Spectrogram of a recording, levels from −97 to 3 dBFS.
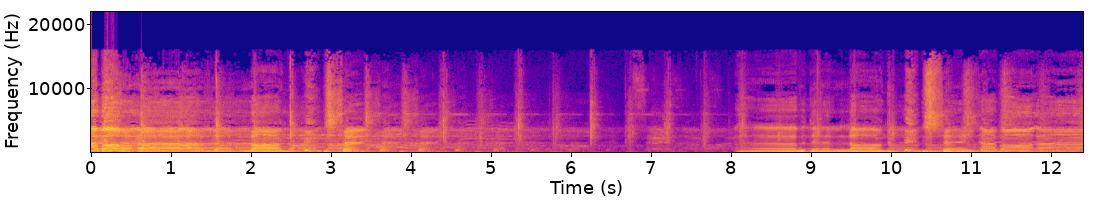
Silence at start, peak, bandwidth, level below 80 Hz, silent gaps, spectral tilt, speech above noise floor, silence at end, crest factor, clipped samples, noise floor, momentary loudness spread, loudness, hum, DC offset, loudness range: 0 s; 0 dBFS; 16.5 kHz; -56 dBFS; none; -4 dB/octave; 27 dB; 0 s; 16 dB; under 0.1%; -41 dBFS; 20 LU; -15 LUFS; none; under 0.1%; 18 LU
